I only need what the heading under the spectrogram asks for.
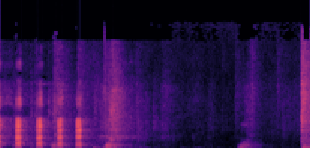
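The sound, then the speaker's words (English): A dog let outside barks at neighbors doing yard work along the fence line, in a quick burst of four or five sharp barks, falls quiet briefly, then lets out a couple more, moderately loud. “let our dog outside before he explodes with barks. You might hear him.”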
